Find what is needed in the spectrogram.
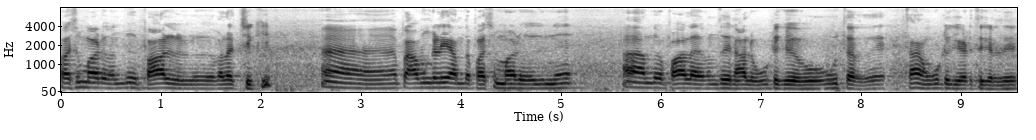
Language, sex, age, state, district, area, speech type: Tamil, male, 45-60, Tamil Nadu, Tiruchirappalli, rural, spontaneous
